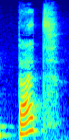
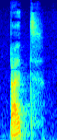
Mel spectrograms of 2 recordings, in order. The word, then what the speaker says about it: pâte: Ils disent pâte. OK, le A est court. Alors que les pâtes qu'on mange, ils allongent un petit peu le A. Les pâtes.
